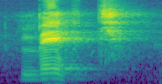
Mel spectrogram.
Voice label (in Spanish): Codorniz, Zapoteco de Petapa; Animales; Vocabulary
